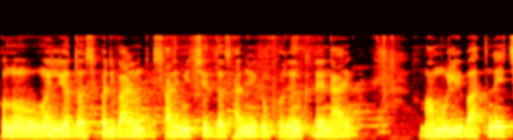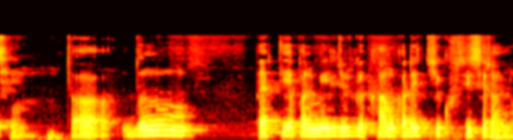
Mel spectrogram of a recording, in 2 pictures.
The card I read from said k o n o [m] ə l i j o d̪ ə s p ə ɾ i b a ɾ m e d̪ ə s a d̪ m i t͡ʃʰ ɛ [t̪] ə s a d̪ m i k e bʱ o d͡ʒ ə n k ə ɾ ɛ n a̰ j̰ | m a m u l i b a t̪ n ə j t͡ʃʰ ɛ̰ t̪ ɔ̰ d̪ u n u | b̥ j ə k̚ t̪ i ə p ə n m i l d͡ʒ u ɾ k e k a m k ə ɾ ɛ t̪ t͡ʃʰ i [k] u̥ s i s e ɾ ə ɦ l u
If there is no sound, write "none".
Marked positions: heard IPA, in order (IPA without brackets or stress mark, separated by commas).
m, d̪, kʰ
